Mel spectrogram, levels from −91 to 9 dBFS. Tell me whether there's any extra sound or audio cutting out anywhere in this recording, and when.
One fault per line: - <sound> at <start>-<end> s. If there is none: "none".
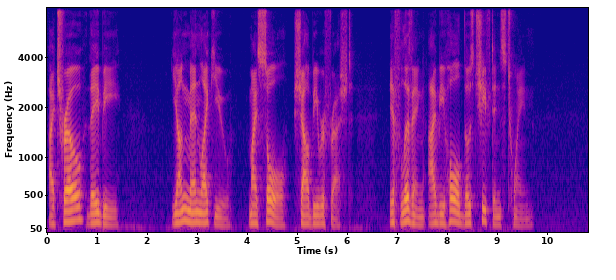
none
